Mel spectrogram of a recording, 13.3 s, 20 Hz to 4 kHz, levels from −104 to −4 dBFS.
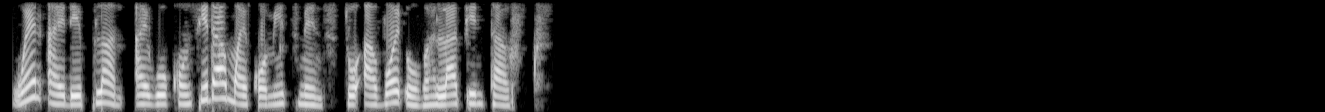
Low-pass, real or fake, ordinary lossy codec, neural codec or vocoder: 3.6 kHz; real; none; none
